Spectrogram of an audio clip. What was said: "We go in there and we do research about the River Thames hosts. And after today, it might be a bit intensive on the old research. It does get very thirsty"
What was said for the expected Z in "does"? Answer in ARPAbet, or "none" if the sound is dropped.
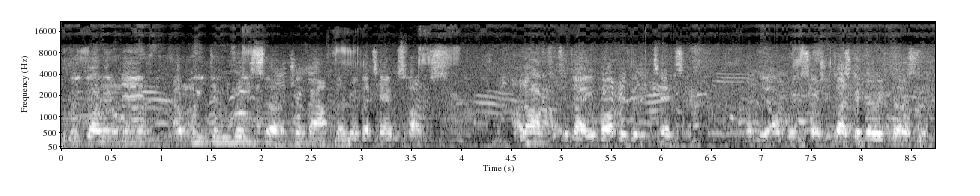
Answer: S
